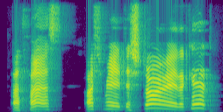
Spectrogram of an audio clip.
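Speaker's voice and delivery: gloating cheap villain threat; discount Skeletor. A narrator's reading. The mutant threatens the kid, cheap Skeletor gloat. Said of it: "discount Skeletor voice".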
